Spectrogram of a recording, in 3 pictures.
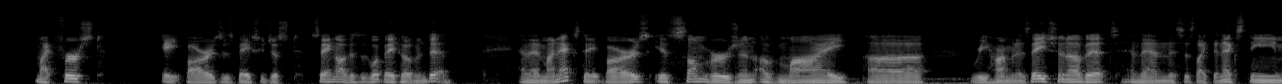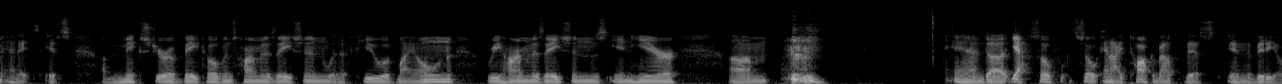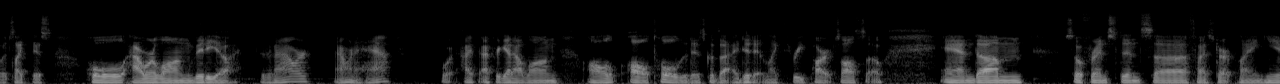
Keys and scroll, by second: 37.4 space.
